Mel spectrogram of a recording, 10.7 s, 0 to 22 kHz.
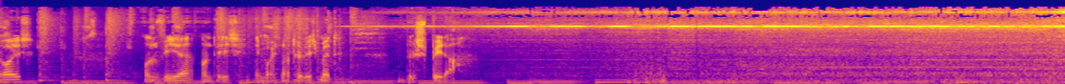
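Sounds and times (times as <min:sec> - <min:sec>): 
speech: 0:00.0 - 0:00.6, 0:01.4 - 0:04.7
airplane cabin noise while boarding: 0:02.6 - 0:10.6.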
